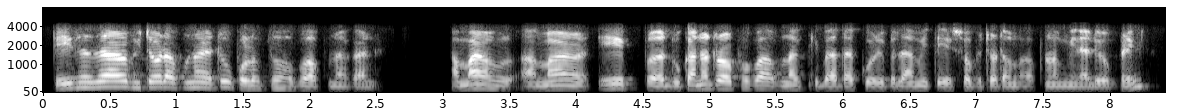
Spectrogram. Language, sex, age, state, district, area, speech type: Assamese, male, 18-30, Assam, Sonitpur, rural, conversation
